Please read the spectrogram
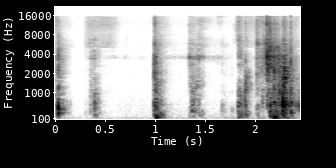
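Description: Handling noise: several short, unevenly spaced taps and clicks as a Victorinox Swiss Army pocket knife is handled and moved.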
